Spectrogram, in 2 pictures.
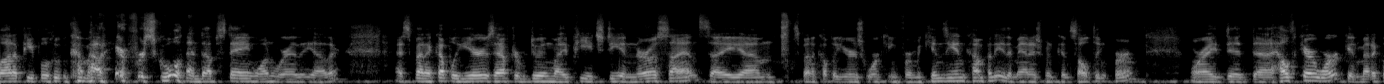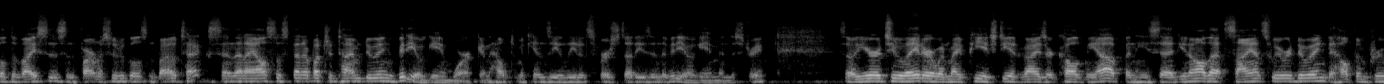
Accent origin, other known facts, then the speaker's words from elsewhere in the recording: Washington, District of Columbia, United States; moved away as an adult; also born or lived in Texas; now in San Francisco, United States; I grew up in Chevy Chase, DC, on the northwest side of DC there.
